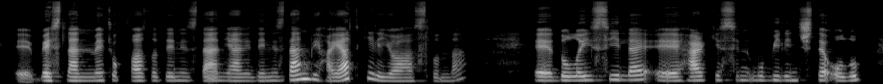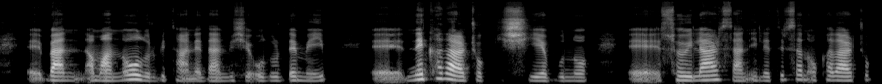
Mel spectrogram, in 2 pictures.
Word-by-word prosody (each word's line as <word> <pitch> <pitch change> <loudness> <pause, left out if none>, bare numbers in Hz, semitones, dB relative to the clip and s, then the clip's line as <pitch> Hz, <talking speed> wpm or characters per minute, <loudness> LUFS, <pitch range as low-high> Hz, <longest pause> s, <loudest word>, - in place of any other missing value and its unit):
eee, 485 - -8
beslenme 175 0 0
çok 190 0 -12
fazla 180 +1 -4
denizden, 180 0 -3
yani, 170 -1 -5
denizden 190 +8 +1
bir 230 - -5
hayat 190 +5 +2
geliyor 175 - -5
aslında. 160 - -11 0.7
Eee, 180 -1 +1
dolayısıyla, 200 +3 -2
eee, 175 -1 0
herkesin 190 +1 -2
bu 195 -1 -12
bilinçte 190 -1 -2
olup, 190 +5 -5 0.5
eee, - - -5
ben 185 -1 +6
"aman 175 -1 +2
ne 210 - -5
olur 205 -8 +3
1 - - -11
taneden 85 - -3
bir - - -13
şey - - -7
olur 175 0 -10
demeyip" 185 +2 -4 0.4
eee, 270 -1 -4
ne 225 +6 +7
kadar 235 -9 +7
çok 180 -1 -11
kişiye 170 0 +2
bunu, 170 -1 -9 0.4
eee, - - -4
söylersen, 200 +2 +2
iletirsen 210 +5 -8
o 195 -2 -10
kadar 185 -2 +2
çok 210 +2 -20
185 Hz, 140 wpm, -24 LUFS, 175-205 Hz, 0.7 s, ne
